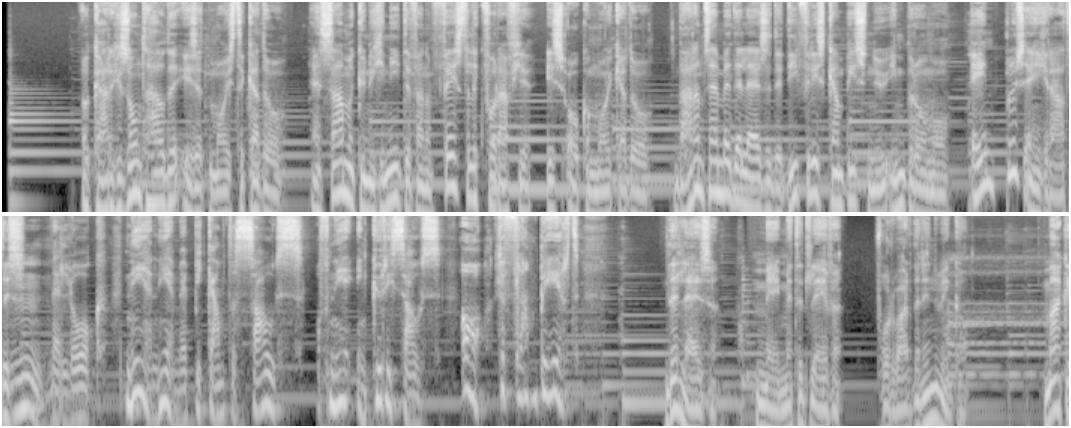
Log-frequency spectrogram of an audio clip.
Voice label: radio; scampi; e comm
